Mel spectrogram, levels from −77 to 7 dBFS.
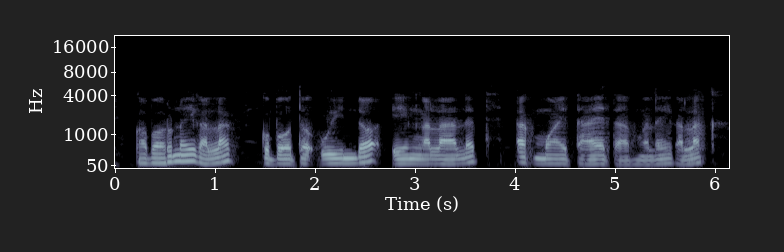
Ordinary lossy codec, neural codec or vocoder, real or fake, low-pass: AAC, 24 kbps; none; real; 5.4 kHz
